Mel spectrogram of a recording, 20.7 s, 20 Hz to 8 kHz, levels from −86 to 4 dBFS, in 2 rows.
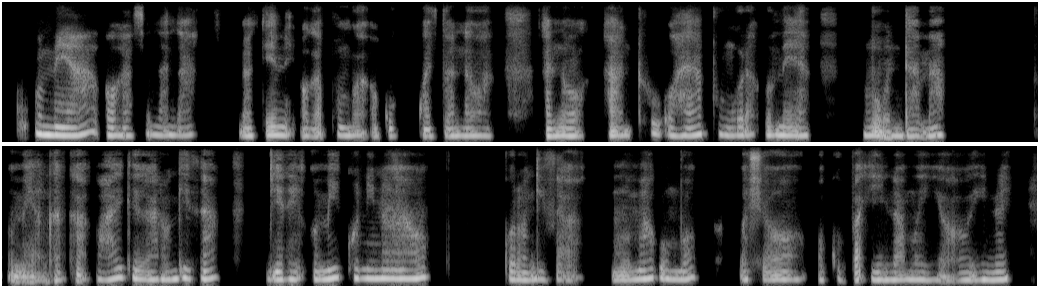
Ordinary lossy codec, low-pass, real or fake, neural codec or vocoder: Opus, 32 kbps; 7.2 kHz; fake; codec, 24 kHz, 1.2 kbps, DualCodec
